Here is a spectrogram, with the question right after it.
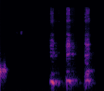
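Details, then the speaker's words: A French Bulldog has a reverse sneeze, three quick, harsh snorting pulls of air, heard indoors with a Pug nearby. "yeah that would be the French Bulldog here having a reverse sneeze is what they call that"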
